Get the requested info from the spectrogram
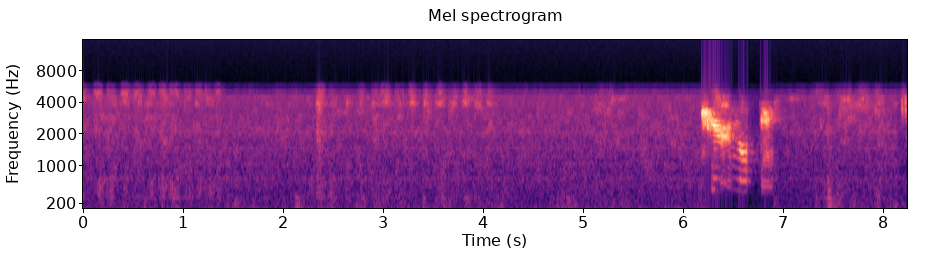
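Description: Faint, steady hiss of an open phone call played on speaker, then about six seconds in a brief, loud, high-pitched voice whose pitch falls sharply.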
